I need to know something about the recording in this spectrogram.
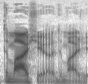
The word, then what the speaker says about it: DiMaggio: DiMaggio.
